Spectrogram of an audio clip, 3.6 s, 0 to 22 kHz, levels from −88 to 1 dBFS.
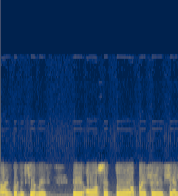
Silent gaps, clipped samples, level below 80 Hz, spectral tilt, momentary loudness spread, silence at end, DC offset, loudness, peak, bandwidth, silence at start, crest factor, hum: none; under 0.1%; -52 dBFS; -7.5 dB/octave; 5 LU; 0 s; under 0.1%; -14 LUFS; 0 dBFS; 3.9 kHz; 0 s; 12 dB; none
